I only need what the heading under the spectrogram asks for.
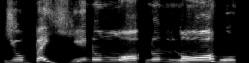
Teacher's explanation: نون پہ پیش ہے، نون پیش نون جو ہے اس کی وجہ سے اللہ کا جو لام ہے موٹا ہو جائے گا، لام جلالہ ہو جائے گا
